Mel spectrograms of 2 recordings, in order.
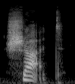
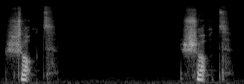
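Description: First: "shot" with an American open "ah" vowel; American pronunciation. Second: Said in the usual way. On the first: Shown as a demonstration. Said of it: "美式发音". (用美式发音读“shot”，元音读成张开的“啊”) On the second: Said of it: "美式发音shot".

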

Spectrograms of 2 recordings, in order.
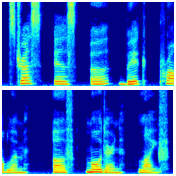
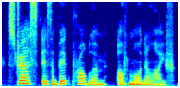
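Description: First: Slow, word by word; slow reading. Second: Said in the usual way. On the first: Shown as a demonstration. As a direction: read it slowly and clearly for learners. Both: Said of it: "好，慢读一遍。".

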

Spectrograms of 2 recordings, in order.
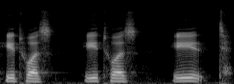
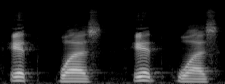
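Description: First: "it was" flowing together, t barely touched; light linking. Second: "it was" with a hard released t; "it was" as separate words, t fully exploded; wrong linking. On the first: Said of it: "而读成". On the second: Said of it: "不是读成". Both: Shown as a demonstration.

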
